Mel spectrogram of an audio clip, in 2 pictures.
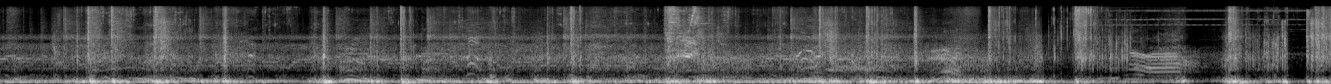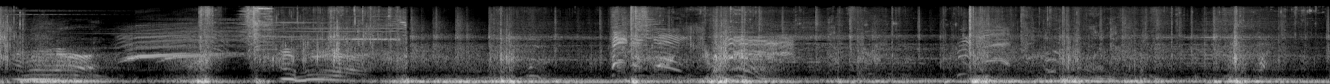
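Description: Heavy punches and kicks land with loud thuds and cracks.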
